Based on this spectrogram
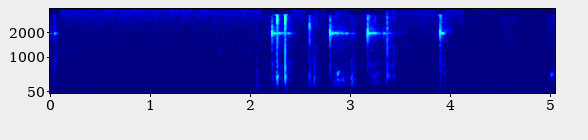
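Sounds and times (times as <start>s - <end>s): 
dialing tones on a phone line as a call is transferred: 2.2s - 4.1s.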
